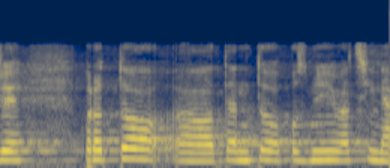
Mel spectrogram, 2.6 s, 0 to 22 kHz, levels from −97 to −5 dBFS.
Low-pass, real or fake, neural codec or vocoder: 7.2 kHz; fake; codec, 16 kHz, 16 kbps, FreqCodec, smaller model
